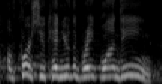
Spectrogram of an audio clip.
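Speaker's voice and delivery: high, eager reassurance; excited fan. Acted. Picked-out man to his tightrope hero, acted excitement. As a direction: gush with total belief. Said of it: "he's so excited he got picked out".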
